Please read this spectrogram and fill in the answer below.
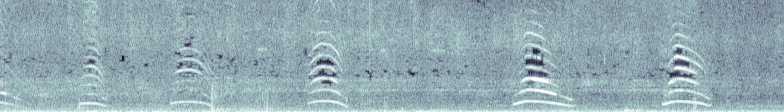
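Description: Young kitten mewing: six short, high mews spaced one to two seconds apart, each rising then falling in pitch.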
